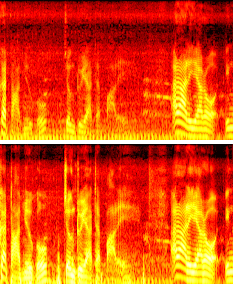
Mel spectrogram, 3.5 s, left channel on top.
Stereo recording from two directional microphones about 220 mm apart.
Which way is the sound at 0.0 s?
45° right (ahead or behind).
